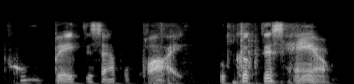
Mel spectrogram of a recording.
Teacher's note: These are information questions. They demand final falling intonation.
